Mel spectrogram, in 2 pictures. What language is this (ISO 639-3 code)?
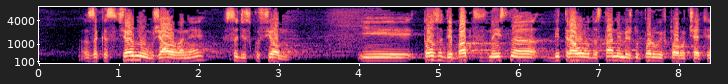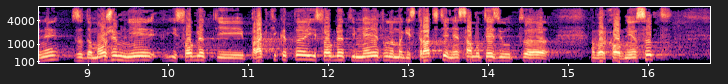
bul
